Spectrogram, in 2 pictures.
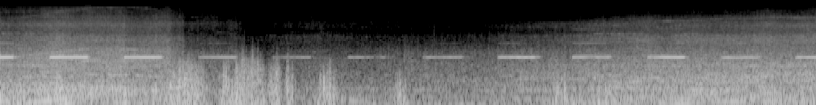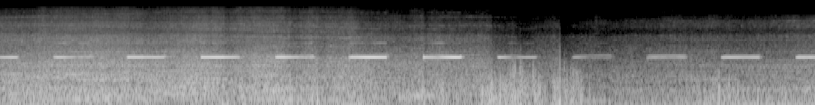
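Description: A loader's reversing alarm beeps steadily.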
